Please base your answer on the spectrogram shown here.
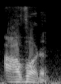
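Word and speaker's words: hour: consonant है, लेकिन इसका जब आप उच्चारण करते हैं आवर, हिंदी में सोचिए, लिखिए आवर, तो इसमें आपको ना यानी वॉवेल की तरफ फीलिंग हो, वॉवेल की तरह आता है आपका, इसीलिए इसमें एन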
